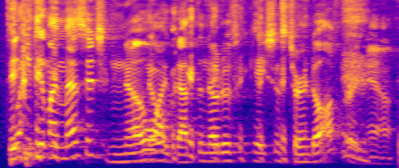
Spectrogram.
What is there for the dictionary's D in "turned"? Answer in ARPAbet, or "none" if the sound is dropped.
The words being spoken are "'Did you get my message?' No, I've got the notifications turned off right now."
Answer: D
